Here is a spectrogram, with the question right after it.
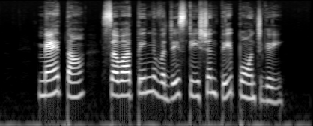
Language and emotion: Punjabi, neutral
